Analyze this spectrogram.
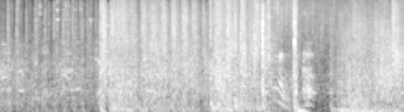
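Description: Gunshots fire in rapid bursts close by.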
